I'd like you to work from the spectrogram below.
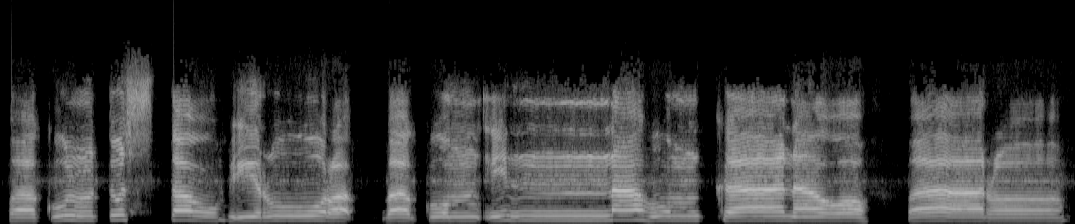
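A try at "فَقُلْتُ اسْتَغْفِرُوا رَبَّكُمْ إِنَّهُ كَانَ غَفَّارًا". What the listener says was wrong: Robbakum bukan bakum. Bakum apa itu? Ulang.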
